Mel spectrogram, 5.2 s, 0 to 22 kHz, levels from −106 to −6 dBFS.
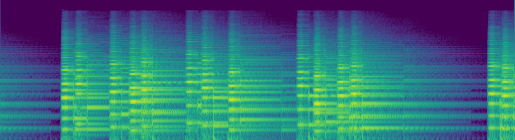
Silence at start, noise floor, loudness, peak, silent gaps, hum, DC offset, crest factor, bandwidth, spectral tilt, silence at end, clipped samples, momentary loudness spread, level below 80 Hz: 0.6 s; -54 dBFS; -17 LUFS; -2 dBFS; none; none; under 0.1%; 18 dB; 13.5 kHz; -2.5 dB/octave; 0 s; under 0.1%; 14 LU; -48 dBFS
